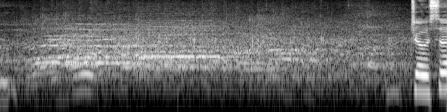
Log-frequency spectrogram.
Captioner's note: audience cheering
